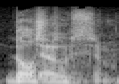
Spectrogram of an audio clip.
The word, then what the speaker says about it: Dostum: So so Dustin am I saying his name right? – Dostum. Dostum. Dostum.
